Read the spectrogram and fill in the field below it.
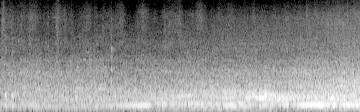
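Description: Footsteps tap on a pavement close by.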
